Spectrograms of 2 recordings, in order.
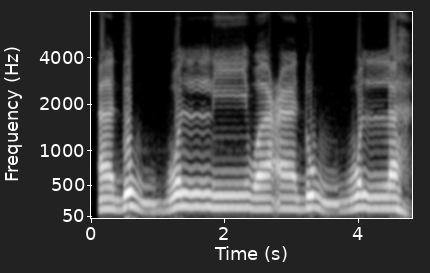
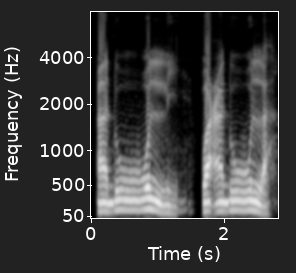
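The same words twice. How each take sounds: First: The doubled w syllable is said with raised voice. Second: The doubled w syllable is said flat, sounding drawn out. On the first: The speaker calls it right. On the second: The speaker calls it wrong. "ketika kita tidak diangkat suaranya maka terdengar seperti mad asli"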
